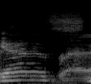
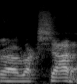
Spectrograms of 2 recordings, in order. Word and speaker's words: Rakshata: Radagast? Not Radagast. No. Rakshata.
